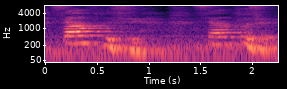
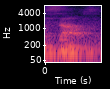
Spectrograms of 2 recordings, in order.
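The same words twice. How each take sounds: First: 셀프즈 said with a voiced buzzing z at the end, pitched higher; hard z ending. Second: 셀프스 said softly with a light unvoiced s, much softer and lower; smooth s ending. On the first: Teacher shows students the awkward, effortful 셀프즈. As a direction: force out a clumsy voiced z in 셀프즈. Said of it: "셀프즈 이렇게 발음해야 돼". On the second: Teacher shows students the smooth, easy 셀프스. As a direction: ease out 셀프스 gently with a soft s. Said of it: "셀프즈가 아니라 셀프스 이렇게 되는 거야". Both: Shown as a demonstration.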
